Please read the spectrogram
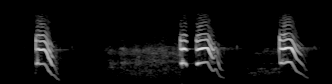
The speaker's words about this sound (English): Is that a bird? Yeah, it is. An Amazon one.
